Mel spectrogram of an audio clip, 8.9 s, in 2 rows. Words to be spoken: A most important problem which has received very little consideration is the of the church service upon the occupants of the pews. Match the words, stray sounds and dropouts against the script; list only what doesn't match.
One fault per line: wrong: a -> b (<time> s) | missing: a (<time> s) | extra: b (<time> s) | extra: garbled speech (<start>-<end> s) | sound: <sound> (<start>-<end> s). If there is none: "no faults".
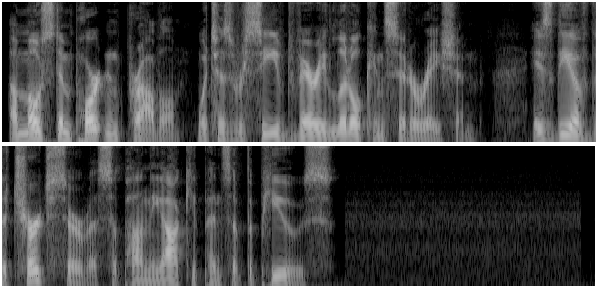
no faults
